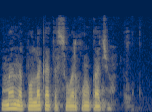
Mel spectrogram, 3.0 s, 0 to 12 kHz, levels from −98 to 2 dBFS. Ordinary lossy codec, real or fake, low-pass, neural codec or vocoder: AAC, 32 kbps; real; 7.2 kHz; none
